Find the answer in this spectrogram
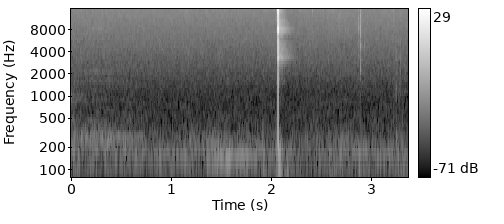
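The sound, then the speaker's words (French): A jewelry ratchet clasp gives one sharp click against quiet background hum, followed a moment later by a much fainter second tick. No one speaks. “Alors justement, tu parlais de fermoir à cliquet, j'en ai amené un. Vous n'allez pas le voir, mais vous allez l'entendre.”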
